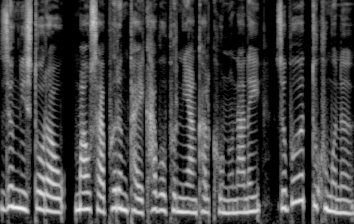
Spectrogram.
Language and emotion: Bodo, sad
